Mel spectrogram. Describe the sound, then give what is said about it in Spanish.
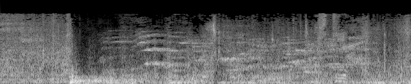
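Shrill, wavering screams cut through a loud, noisy background in a club, high voices crying out for a couple of seconds before sinking back into the din. “Él le obliga a acercar la cara a su entrepierna cuando se escuchan unos gritos.”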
